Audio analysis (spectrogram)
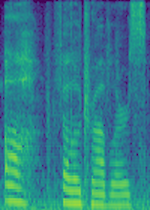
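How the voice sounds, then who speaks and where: A rich, jaded woman traveler in an audio comedy. She speaks in a lowish voice with theatrical, affected haughtiness, over faint ambient noise. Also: slow, darkish tone, rough recording. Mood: haughty, bored. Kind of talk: audio comedy drama acting.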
